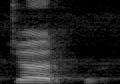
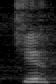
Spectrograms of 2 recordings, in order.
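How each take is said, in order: First: The vowel is an 'er' sound. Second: The vowel is a short 'ih' sound. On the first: The speaker calls it right. "इसका उच्चारण हम करेंगे अ का" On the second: The speaker calls it wrong. "चिर्प नहीं पढ़ेंगे"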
